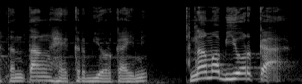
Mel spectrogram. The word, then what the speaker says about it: Bjorka: hacker beolka ini nama beorka tulisannya bcorka ya seperti tulisan nama anaknya Agus Ringgo yang dimana Kalau dibacanya Bukan jorka tapi dia ini adalah seorang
